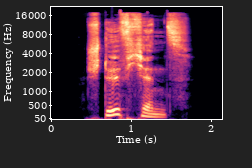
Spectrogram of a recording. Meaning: genitive singular of Stövchen
- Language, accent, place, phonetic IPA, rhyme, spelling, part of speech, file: German, Germany, Berlin, [ˈʃtøːfçəns], -øːfçəns, Stövchens, noun, De-Stövchens.ogg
